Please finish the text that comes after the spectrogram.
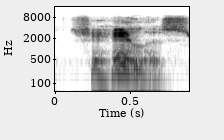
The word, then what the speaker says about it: Chehalis: Neil Marsh, good evening, Dave, and from W7NRM in Chevy, ha like in hay, Chehalis, Washington. Okay, thanks for the pronunciation guide.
